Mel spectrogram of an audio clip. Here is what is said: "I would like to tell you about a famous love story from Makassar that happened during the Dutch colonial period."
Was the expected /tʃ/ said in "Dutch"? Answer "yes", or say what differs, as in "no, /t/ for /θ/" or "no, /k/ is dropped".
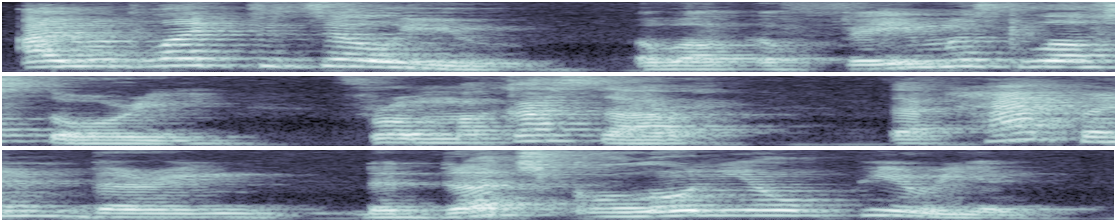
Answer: yes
